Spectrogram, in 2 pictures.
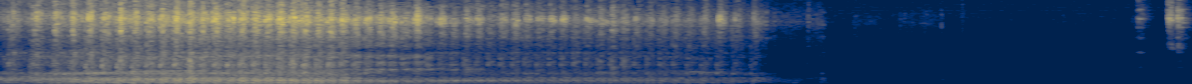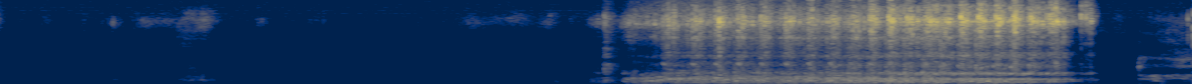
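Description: Sewing machine stitching a quilt block runs steadily and close for about four seconds, stops into near silence, then starts up again for a second burst of rapid even stitching.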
